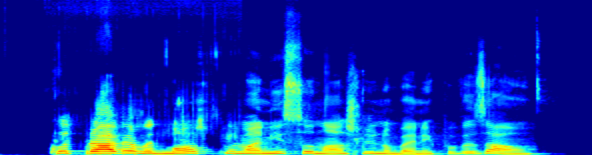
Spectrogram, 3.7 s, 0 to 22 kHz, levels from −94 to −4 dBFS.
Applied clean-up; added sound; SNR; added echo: neural mask model Resemble Enhance denoiser.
